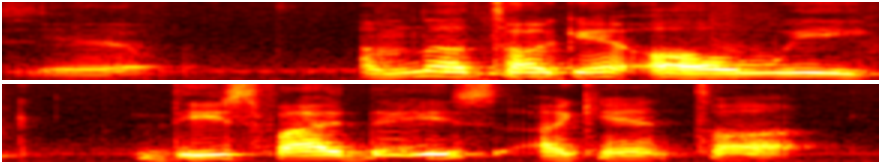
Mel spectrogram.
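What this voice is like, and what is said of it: Hoarse, strained failing voice. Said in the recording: “Your voice do not sound good. ... It sounds painful, too. ... my voice is going away”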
